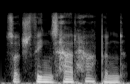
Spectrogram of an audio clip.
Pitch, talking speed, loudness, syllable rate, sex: 110 Hz, 185 wpm, -15 LUFS, 5.1 syllables/s, male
